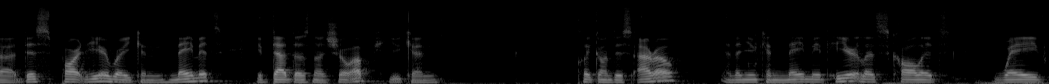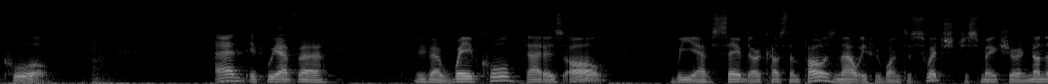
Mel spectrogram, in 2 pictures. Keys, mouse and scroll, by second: 2.5-4.2 drag, 4.7-10.3 drag, 10.8 o, 13.4 typing, 16.4 click, 17.1-19.1 drag, 19.1 right click, 19.3-19.8 scroll up 2, 19.8 scroll down 2.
